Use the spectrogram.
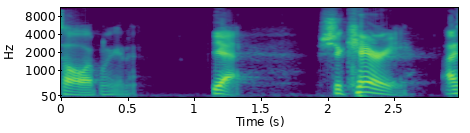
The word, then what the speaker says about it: Sha'Carri: Yeah, Sha'Carri. I said Sha'Harris. I think I said Sha'Harris. Yeah. Sha'Carri. I think that's how you say it, right?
